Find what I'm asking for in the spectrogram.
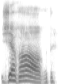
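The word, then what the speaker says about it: Gérard: That's how you say it in Francais. – Say it again. – Gerard.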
